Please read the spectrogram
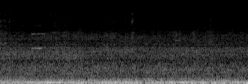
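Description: Passenger train cars rolling past, making a steady low rumble of steel wheels on the rails.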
